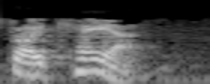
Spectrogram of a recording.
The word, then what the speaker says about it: stoicheia: There's also reference in this epistle, as in a few other places in Paul's writings, to a Greek term called stoicheia. Let me tell you how to spell it. It's S-T-O-I-C-H-E-I-A, stoicheia.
